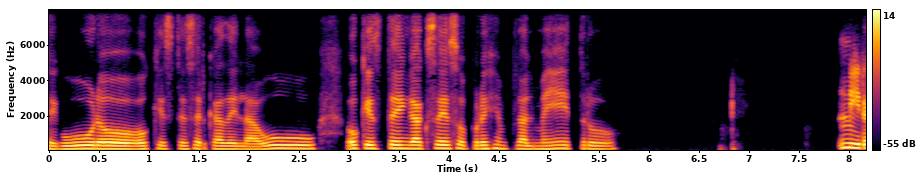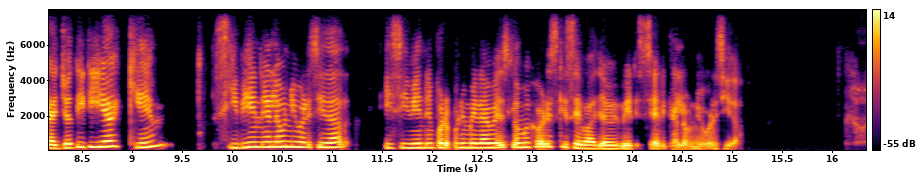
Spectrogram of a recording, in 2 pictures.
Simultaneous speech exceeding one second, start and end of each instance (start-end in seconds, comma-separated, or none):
none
